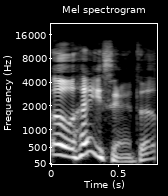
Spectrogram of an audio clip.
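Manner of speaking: high, servile, eager-to-please subservient tone. Retelling how the boss elf greets santa: imitating a subservient voice. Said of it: "subservient voice".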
